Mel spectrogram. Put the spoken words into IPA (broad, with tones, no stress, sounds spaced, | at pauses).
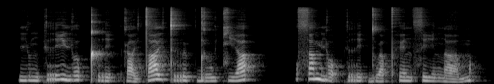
j ɯ˧ ŋ k r iː˥˩ j ɤː˥˩ p̚ kʰ r i˨˩ t̚ k a˨˩ j t a˥˩ j t r ɯ˥˩ k̚ d ɯː˦˥ w t͡ɕ i˦˥ a̯ | s a˥˩ m j ɔ˨˩ ʔ k r i˨˩ t̚ d u˩˦ a̯ pʰ e˧ n s iː˧ n a˩˦ m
